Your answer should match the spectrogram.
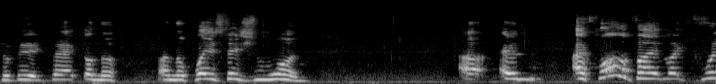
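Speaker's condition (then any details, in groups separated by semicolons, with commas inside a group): Cerebral palsy; from birth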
